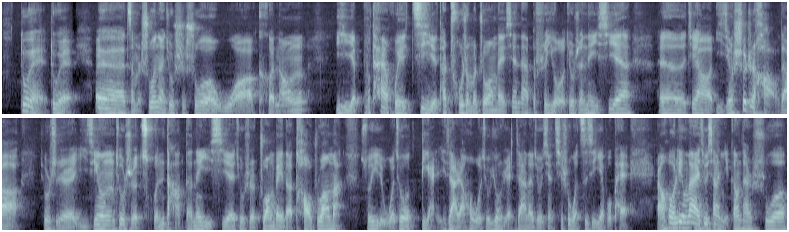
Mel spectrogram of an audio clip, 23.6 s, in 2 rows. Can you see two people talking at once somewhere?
No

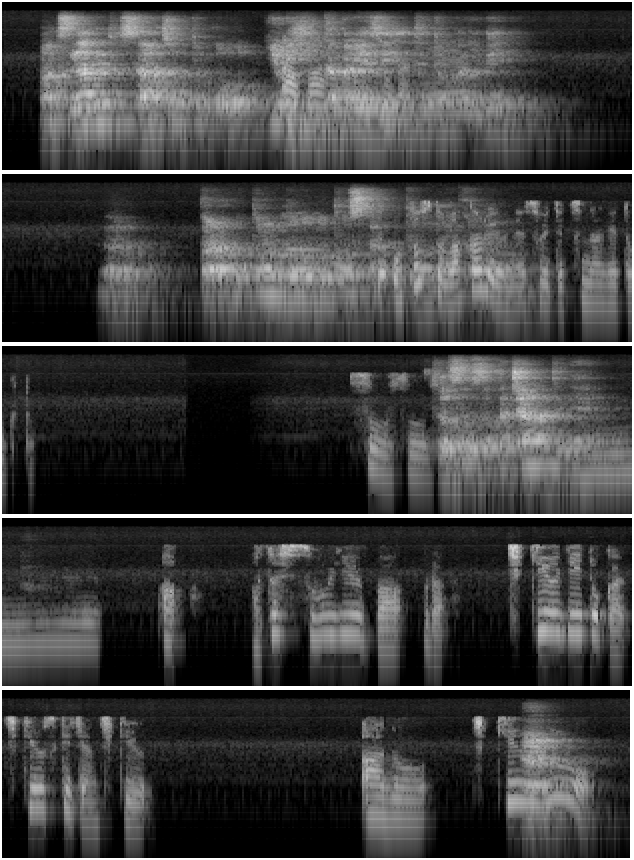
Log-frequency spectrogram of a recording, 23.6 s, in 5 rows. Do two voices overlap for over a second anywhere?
Yes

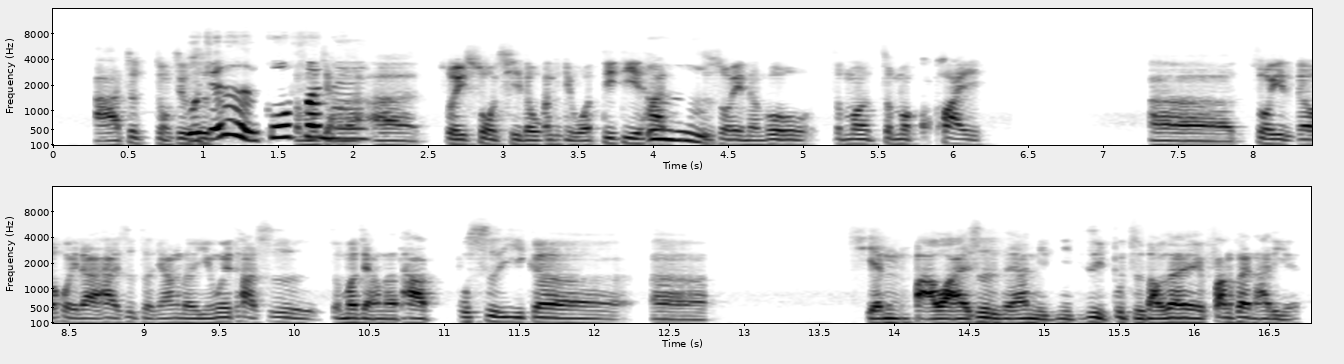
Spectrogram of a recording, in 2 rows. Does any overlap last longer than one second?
No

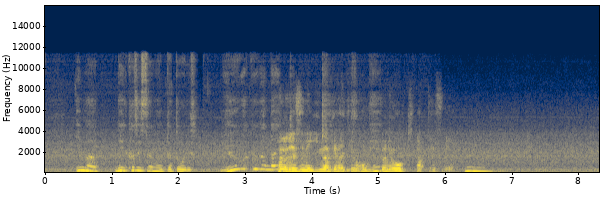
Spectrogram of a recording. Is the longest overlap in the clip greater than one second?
Yes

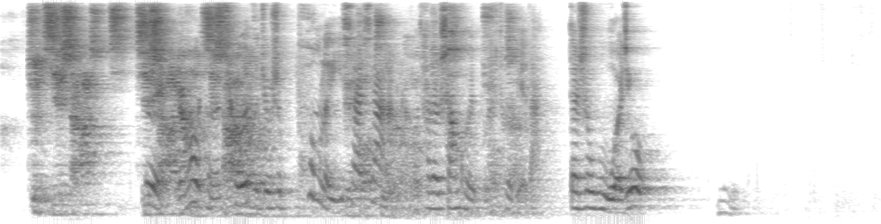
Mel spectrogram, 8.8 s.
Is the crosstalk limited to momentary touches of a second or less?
No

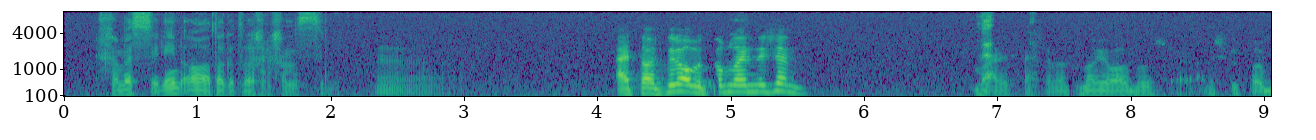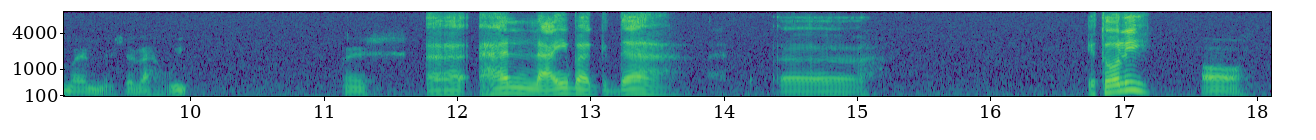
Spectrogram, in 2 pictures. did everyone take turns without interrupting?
Yes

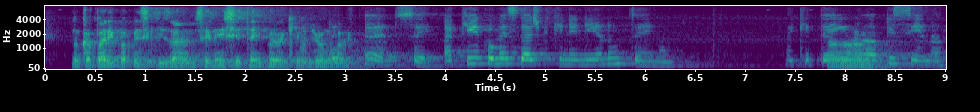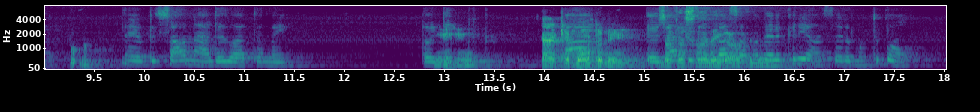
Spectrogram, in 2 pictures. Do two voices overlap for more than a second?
Yes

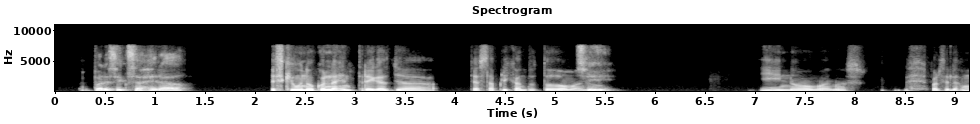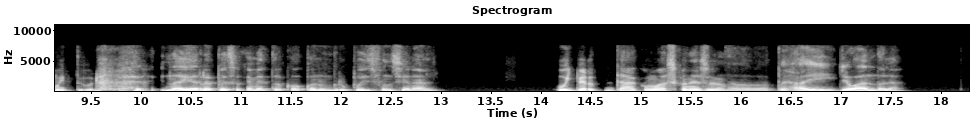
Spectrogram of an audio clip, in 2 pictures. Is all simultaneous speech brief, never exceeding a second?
Yes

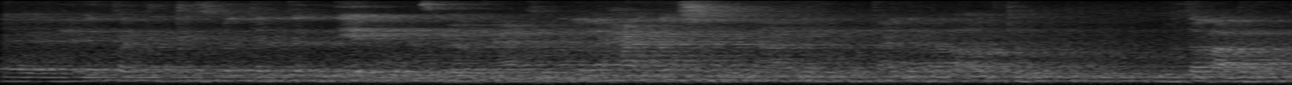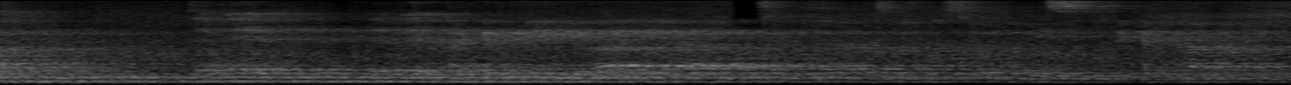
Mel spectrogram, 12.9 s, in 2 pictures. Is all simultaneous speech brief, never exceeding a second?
No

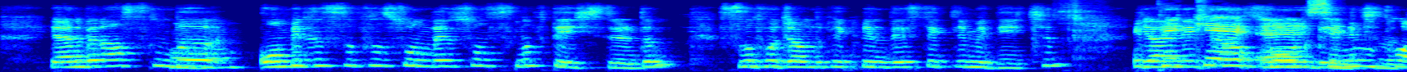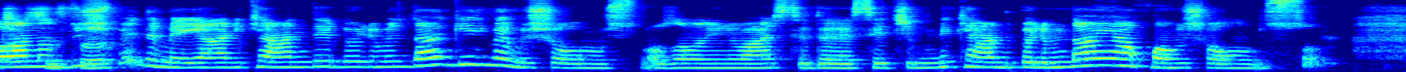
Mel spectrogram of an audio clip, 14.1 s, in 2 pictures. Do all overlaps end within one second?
No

